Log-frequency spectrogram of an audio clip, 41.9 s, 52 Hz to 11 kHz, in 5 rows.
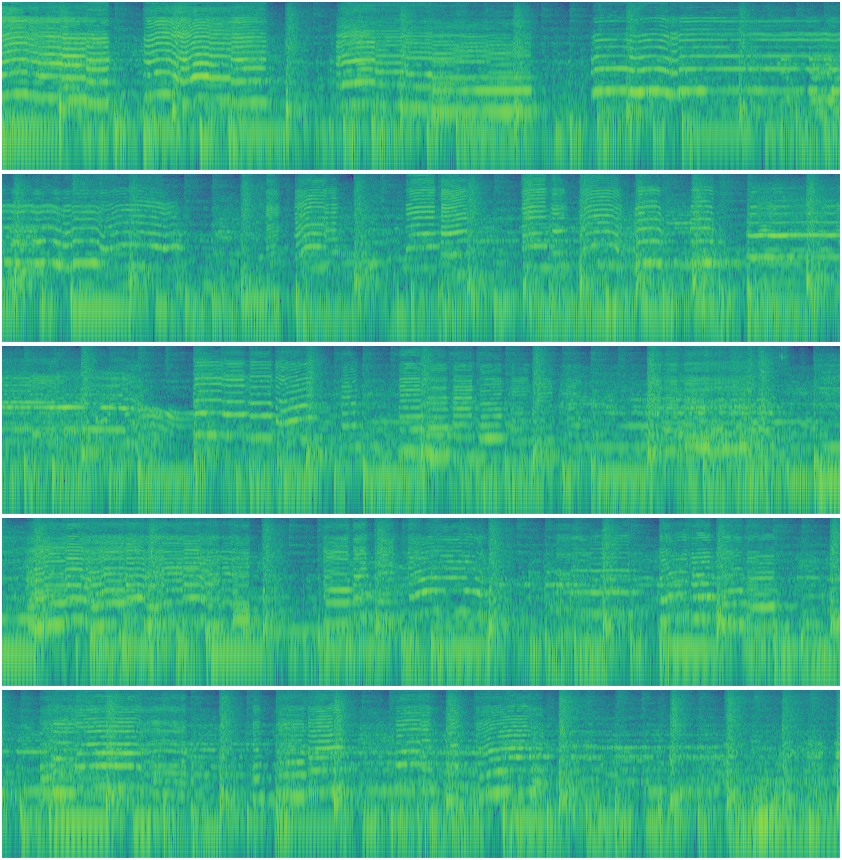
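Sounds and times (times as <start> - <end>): drum kit beat: 0.0 - 41.9
low bass part: 0.0 - 41.9
tenor saxophone melody: 0.0 - 41.9.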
